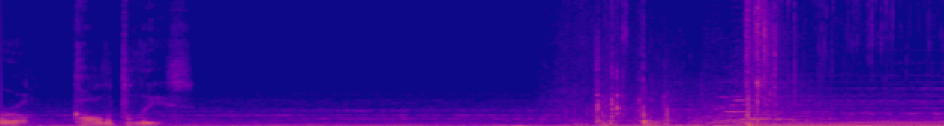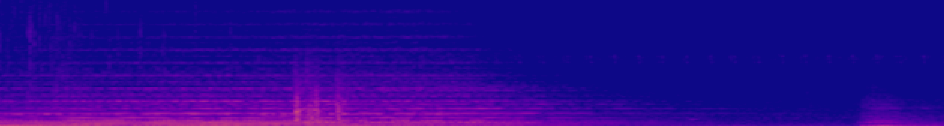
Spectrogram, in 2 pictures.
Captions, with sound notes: Call the police. (fleshy sucking) (dramatic music)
